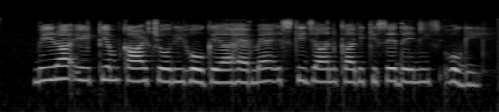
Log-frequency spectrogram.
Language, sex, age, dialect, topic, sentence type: Hindi, female, 25-30, Garhwali, banking, question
